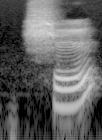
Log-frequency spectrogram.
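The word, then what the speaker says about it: 十: 10 tuh shi, shi, nadanya 2 naik. Dia naik shi, shi. Jangan lupa I bacanya seperti E. Shi, dan dia tebal, harus ditekuk lidahnya karena pakai H.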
